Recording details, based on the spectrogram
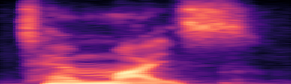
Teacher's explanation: In the case of the clause 10 mice, both sounds are nasal. But here, the sound n takes the bilabiality of the following m, becomes the two sounds in just one.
